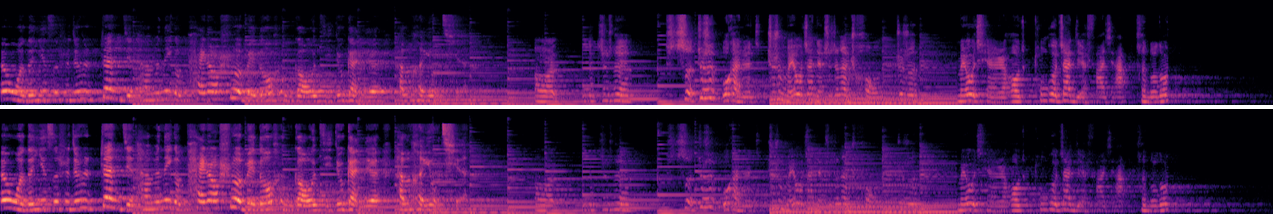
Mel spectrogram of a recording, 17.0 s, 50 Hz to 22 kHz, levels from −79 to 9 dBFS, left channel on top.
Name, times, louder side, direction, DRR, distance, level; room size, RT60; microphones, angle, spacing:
voice 1, 0.0-6.3, right 4 dB, 60° right, 0.6 m, -21 dB
sound 1, 1.8-12.8, right 1 dB, 10° right, 0.5 m, -33 dB
voice 2, 7.1-8.5 8.9-12.4 12.8-15.6, left 5 dB, 80° left, 0.5 m, -29 dB
19.0 x 7.2 x 9.7 m
head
